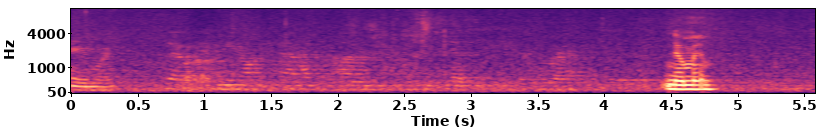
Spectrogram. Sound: faintly speaking

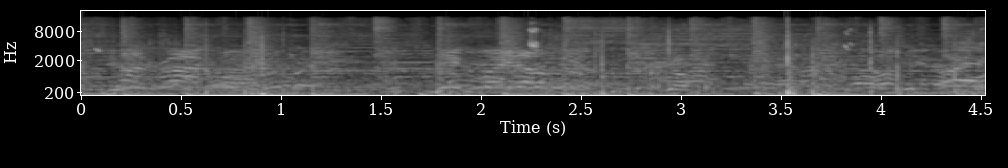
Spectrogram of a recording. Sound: court chattering

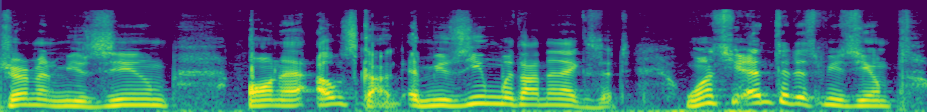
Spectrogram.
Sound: speaking in a foreign language

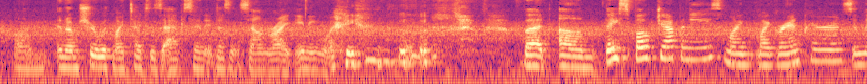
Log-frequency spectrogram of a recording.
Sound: laughs

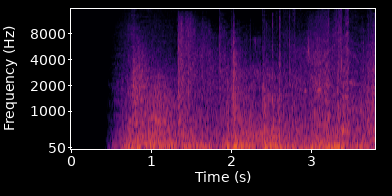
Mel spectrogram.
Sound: metal clashing

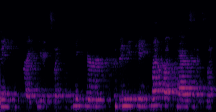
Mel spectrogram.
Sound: speaks faintly

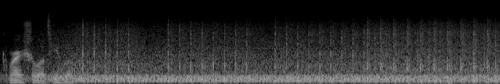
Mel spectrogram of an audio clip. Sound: rapid, continuous gunfire

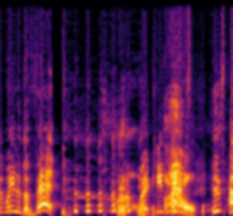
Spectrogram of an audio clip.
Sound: laugh

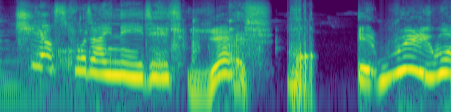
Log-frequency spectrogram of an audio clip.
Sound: snorts

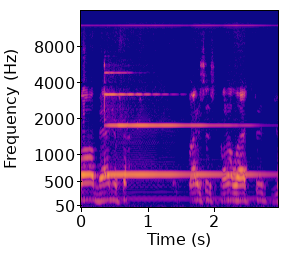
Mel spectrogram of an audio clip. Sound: bell dings

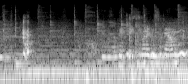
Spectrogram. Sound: baby babbling

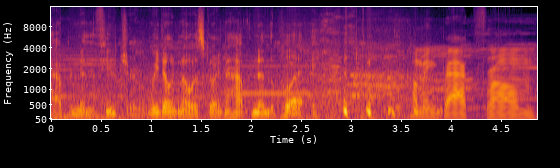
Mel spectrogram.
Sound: chuckles

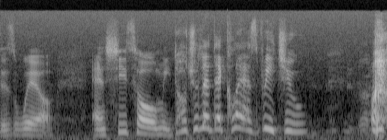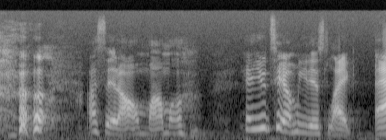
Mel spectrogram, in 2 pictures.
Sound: laughs with audience

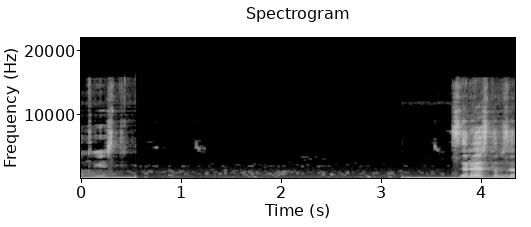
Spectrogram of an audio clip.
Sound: birds chirping

